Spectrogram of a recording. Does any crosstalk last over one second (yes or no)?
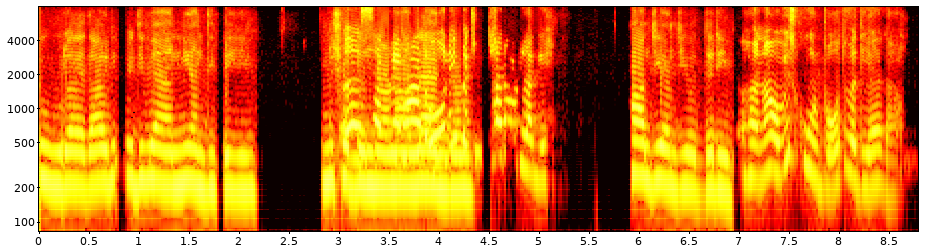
yes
